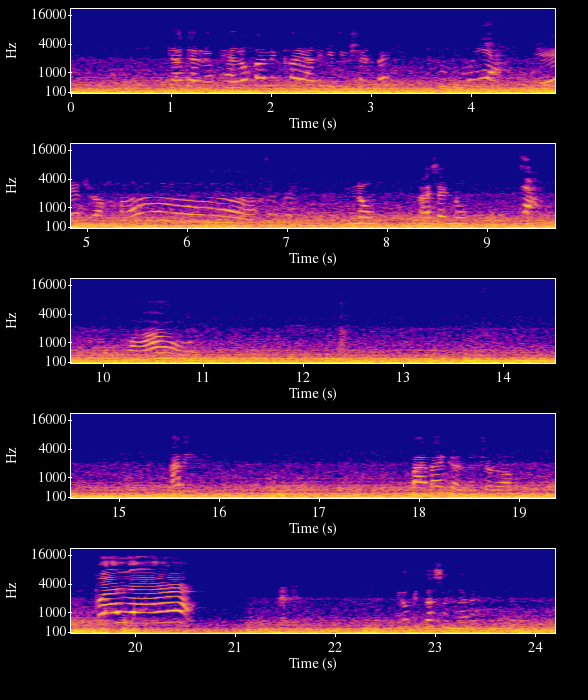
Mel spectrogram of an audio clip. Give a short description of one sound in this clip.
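A little girl talks and squeals in a high voice close by.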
